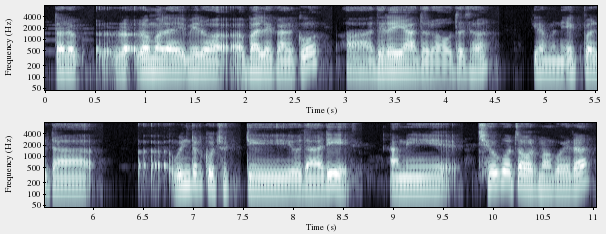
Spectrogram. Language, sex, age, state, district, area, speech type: Nepali, male, 18-30, West Bengal, Darjeeling, rural, spontaneous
